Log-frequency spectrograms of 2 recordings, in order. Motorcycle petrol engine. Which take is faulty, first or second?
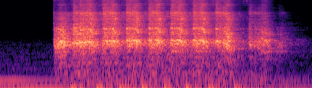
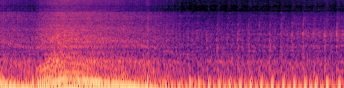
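first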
